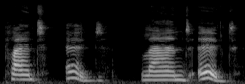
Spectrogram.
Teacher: So, we're not talking about irregular verbs, we're talking about regular ones that you add ED to. So, when a word ends with a t or a d like plant or land, we say plant ed, land ed as a syllable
